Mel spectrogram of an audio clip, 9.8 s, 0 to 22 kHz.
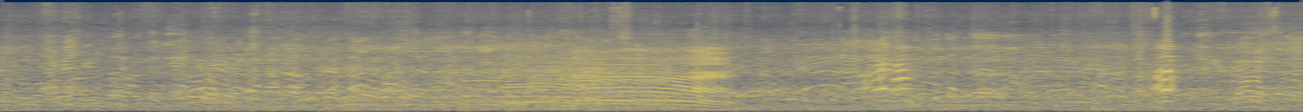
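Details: Sahiwal bull calf at a cattle market during price bargaining, 6 December; a single drawn-out, harmonic moo of about a second and a half, partly buried under constant crowd chatter and nearby speech.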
